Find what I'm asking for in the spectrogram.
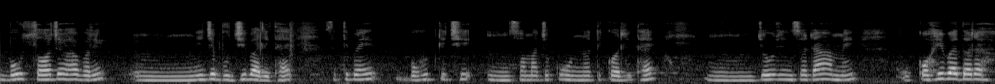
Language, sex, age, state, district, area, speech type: Odia, female, 18-30, Odisha, Balasore, rural, spontaneous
